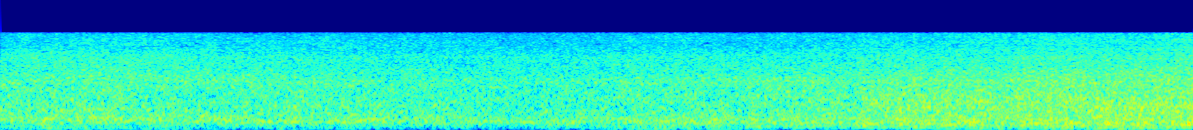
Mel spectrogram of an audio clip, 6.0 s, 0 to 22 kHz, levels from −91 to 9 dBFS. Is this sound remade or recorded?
remade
